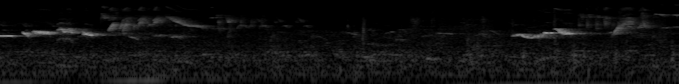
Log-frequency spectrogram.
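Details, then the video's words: A common blackbird delivers two separate song phrases, each a mellow fluted warble ending in a high, squeaky twitter, with a pause of about four seconds of faint ambient noise between them. "Blackbird song - Turdus merula - შავი შაშვი"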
